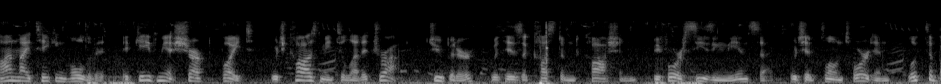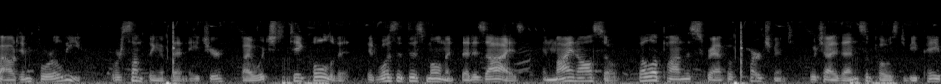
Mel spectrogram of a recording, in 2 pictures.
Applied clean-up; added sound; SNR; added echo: none; Bird vocalization, bird call, bird song; 5 dB; none.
